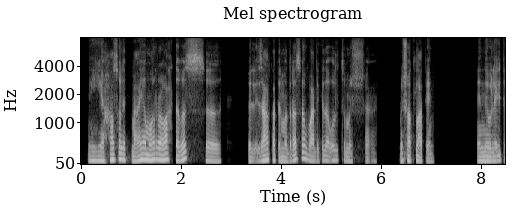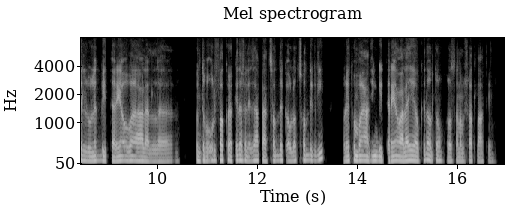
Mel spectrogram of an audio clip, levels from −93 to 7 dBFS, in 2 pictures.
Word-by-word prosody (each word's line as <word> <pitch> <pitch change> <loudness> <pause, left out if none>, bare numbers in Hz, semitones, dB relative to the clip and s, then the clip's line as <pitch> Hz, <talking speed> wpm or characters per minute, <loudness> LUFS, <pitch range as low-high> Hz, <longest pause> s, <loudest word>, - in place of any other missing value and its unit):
هي 110 0 +1
حصلت 130 +3 +2
معايا 110 +6 +3
مرّه 130 0 +4
واحدة 135 -5 +2
بس 150 +9 +1
في 100 -2 0 0.7
الإذاعة 100 +6 +2
بتاعة 125 -1 -2
المدرسة، 105 - 0
وبعد 105 -9 +1
كده 110 +3 -2
قُلت 115 +2 -5
مش 95 -1 -7 0.7
مش - - -3
هاطلع - - +2
تاني. 90 -1 -5 0.9
لإن 105 0 +2
لقيت 105 +4 -1
الولاد 110 -2 +1
بيتريقوا 110 0 +1
بقى 110 -2 +3
على 100 -2 +2
ال 95 +1 -4 0.5
كنت 105 -3 -1
باقول 100 +4 -1
فقرة 115 -1 +1
كده 120 +3 0
في 120 - -5
الإذاعة 105 +3 0
بتاعة 100 -3 -1
صدِّق 115 +1 -2
أو 100 - 0
لا 110 - 0
تصدِّق 120 +1 -2
دي، 135 +9 -2 0.4
ولقيتهم 110 +2 +2
بقى 115 +1 +3
قاعدين 110 0 +2
بيتريقوا 105 +1 +2
عليَّ 110 +2 +4
وكده، 105 +5 0
قُلت 120 +1 -1
لهم 110 -1 -2
خلاص 95 0 -4
أنا 95 0 -1
مش 95 +1 -9
هاطلع 100 -2 -2
تاني. 90 -2 -16
110 Hz, 175 wpm, -24 LUFS, 100-120 Hz, 0.9 s, مرّه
